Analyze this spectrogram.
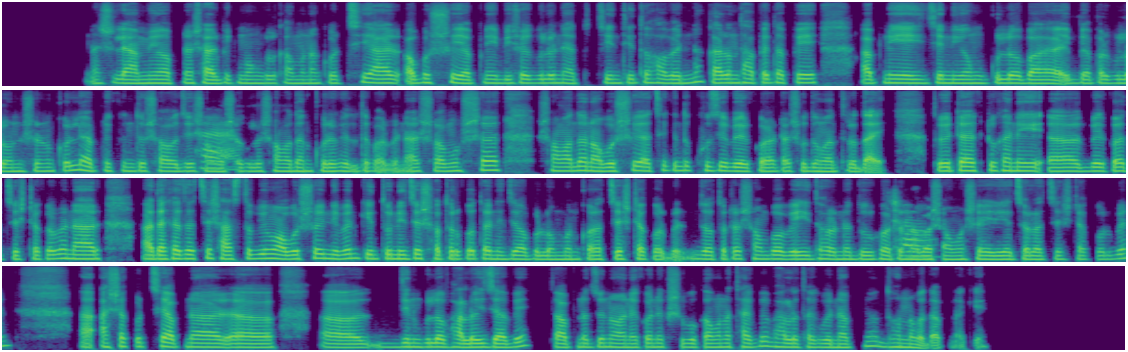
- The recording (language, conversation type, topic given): Bengali, advice, স্বাস্থ্যবীমা ও চিকিৎসা নিবন্ধন
- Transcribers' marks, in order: none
